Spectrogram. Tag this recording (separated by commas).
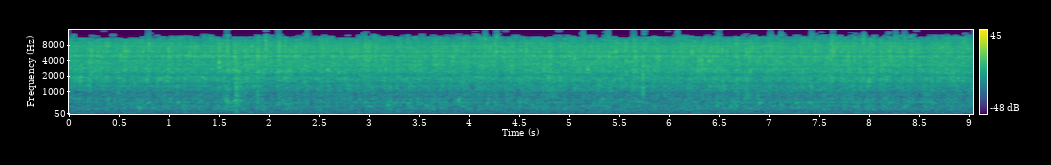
Gush, Speech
